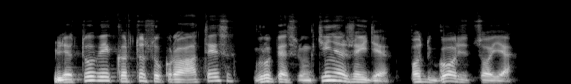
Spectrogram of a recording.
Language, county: Lithuanian, Utena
